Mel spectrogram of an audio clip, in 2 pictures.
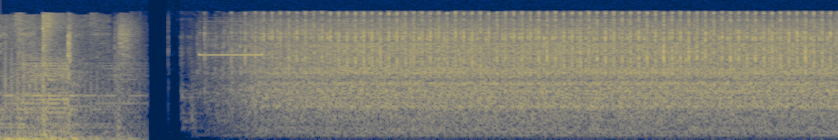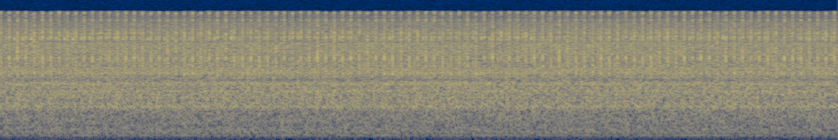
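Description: A brief burst of intro music cuts off under a second in. It is followed by the steady running sound of a film projector, an even mechanical noise held at one level.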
